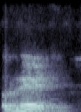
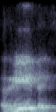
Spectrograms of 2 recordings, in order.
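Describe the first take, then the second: First: The word has a short 'e' vowel, like 'red'. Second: The word has a long 'ee' vowel, like 'reed'. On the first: The speaker calls it wrong. "रेड की जगह" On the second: The speaker calls it right. "यहाँ पे रीड का pronunciation होगा"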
